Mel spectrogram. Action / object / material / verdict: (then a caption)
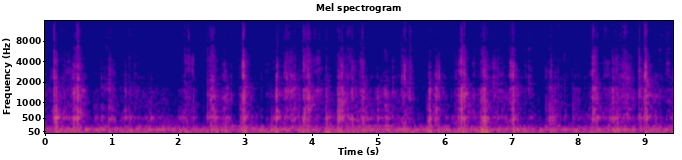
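scrape / beeswax-coated cotton food wrap / waxed cotton / none. A sheet of beeswax-coated cotton food wrap is bunched in both hands and squeezed and crinkled by the fingers. It gives a steady run of short, dry crinkling and crackling bursts over a low, constant hum, with the bright rustles rising and falling as the wrap is worked.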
